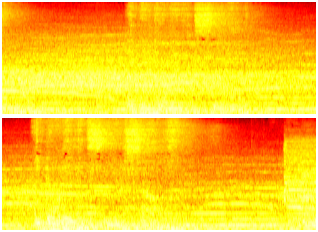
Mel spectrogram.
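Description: Live arena concert: a song intro with a steady low sustained drone, over which the crowd screams and cheers in two swells, about a second in and again past the middle.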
